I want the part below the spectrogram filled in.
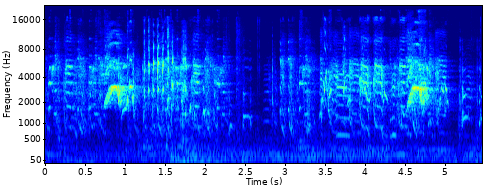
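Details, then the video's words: Budgerigars singing to encourage mating, a continuous scratchy chatter of fast rasping notes, clicks and short whistled squeaks, rising in two loud surges with a brief lull between. "تحفيز البادجي على التزاوج حفز طيورك"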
